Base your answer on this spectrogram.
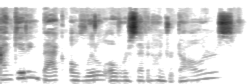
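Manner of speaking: hushed, whispered voice. Sharing the refund amount, whispering because people nearby get jealous. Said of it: "Sorry for whispering".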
